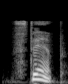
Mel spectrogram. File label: "Stamp", English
